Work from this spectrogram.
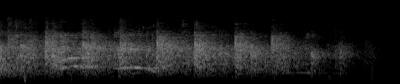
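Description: A congregation applauding in a church: steady, moderately close clapping with a loose rhythmic pulse that continues for a few seconds and then fades out.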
